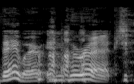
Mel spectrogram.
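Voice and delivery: documentary-style history voice-over narrator voice. Joking about a wrong historical belief: narrator voice. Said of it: "narrator voice".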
